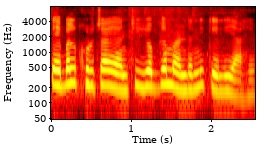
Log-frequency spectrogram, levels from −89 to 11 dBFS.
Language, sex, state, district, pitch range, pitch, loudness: Marathi, female, Maharashtra, Mumbai Suburban, 180-225 Hz, 210 Hz, -16 LUFS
